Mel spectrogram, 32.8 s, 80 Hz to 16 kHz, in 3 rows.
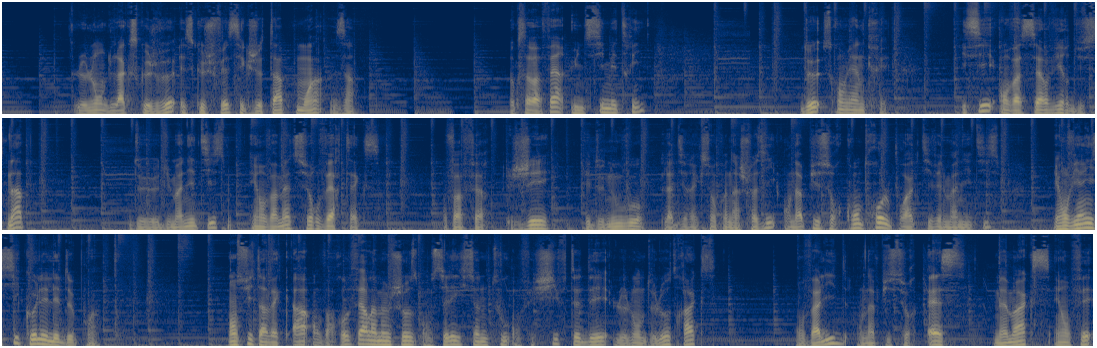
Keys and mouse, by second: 7.2 middle click, 11.1-14.6 drag, 15.5 middle click, 16.1 g, 23.5 shift+click, 23.8 middle click, 24.2 a, 24.5 a, 25.4 middle click, 26.7 shift+d, 29.7 click, 30.6 s.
